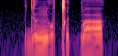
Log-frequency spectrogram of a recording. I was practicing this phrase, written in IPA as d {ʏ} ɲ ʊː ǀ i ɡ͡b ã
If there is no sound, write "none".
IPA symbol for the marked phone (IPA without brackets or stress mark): ʏ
